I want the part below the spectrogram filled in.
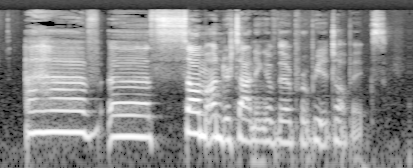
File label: interviewee female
